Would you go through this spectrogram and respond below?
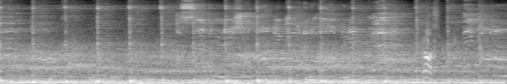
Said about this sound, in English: This is going to be a big one. Crowd are loving it. Just listen to the crowd. Everyone in this arena is here for Jack Shaw.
